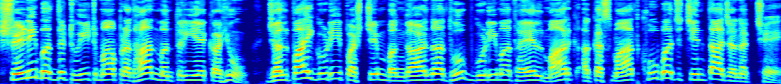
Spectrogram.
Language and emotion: Gujarati, neutral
